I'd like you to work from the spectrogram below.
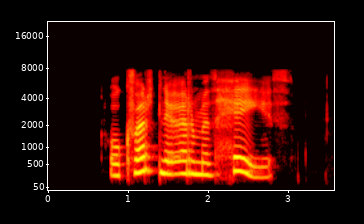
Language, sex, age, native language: Icelandic, female, 10, Icelandic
